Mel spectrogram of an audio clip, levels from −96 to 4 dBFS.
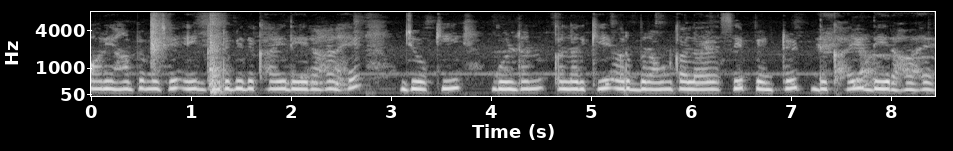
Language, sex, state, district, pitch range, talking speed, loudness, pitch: Hindi, female, Bihar, Jamui, 255-270 Hz, 175 wpm, -14 LUFS, 260 Hz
